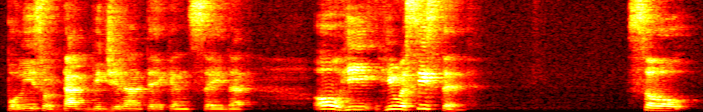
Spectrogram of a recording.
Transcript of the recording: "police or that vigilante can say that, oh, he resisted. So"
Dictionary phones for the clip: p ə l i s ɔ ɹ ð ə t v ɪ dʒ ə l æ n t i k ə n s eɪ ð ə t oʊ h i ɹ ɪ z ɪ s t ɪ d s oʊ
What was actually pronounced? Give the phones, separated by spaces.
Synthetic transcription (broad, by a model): p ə l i s ɔ ɹ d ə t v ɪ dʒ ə l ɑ n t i k ə n s eɪ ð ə t oʊ h i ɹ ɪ s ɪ s t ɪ d s oʊ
